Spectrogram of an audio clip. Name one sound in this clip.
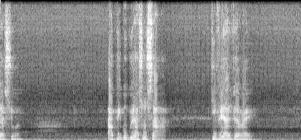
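A man speaks formally into a microphone, heard over a loudspeaker with pauses between phrases.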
